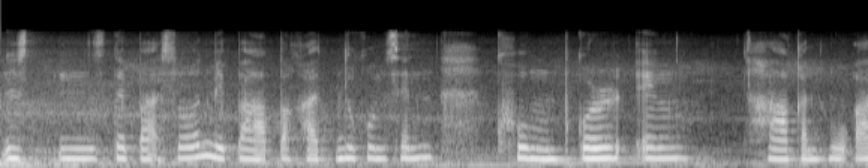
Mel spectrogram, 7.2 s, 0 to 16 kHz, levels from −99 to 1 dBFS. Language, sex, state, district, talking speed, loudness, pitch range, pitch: Mizo, female, Mizoram, Aizawl, 115 wpm, -16 LUFS, 205-230 Hz, 220 Hz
